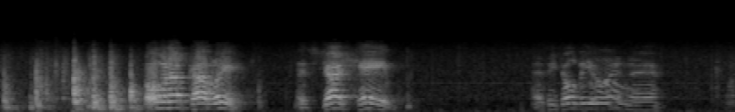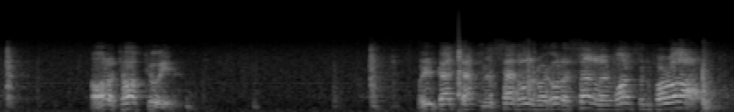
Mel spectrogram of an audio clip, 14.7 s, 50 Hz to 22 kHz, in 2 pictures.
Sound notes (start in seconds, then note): 0.6 knocking on door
